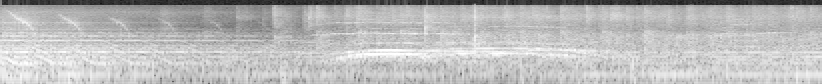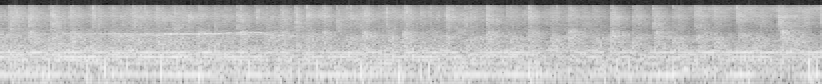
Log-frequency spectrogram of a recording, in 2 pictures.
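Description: The end of a live band's song: after the last chord stops, sustained guitar and synthesizer notes keep ringing and slowly fade, with a brief tone that slides up and back down about three seconds in.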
